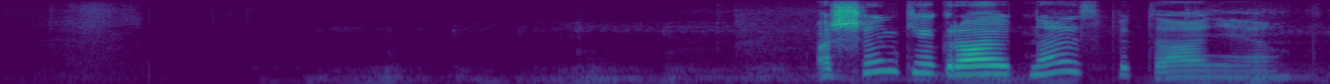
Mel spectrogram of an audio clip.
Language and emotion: Russian, neutral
